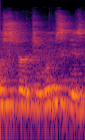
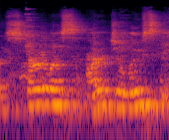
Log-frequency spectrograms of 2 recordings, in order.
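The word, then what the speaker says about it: Sturgulewski: And he also would mispronounce Arla Sturgeluski's name. He would call her Sturlis Argeluski.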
